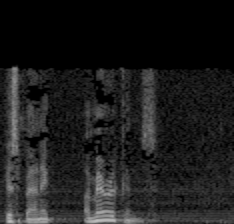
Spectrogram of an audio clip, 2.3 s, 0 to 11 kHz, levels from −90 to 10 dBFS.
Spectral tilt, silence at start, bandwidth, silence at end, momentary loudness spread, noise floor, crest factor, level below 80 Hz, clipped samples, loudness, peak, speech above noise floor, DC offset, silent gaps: -5.5 dB/octave; 0.05 s; 8 kHz; 0.8 s; 19 LU; -59 dBFS; 18 dB; -66 dBFS; under 0.1%; -27 LUFS; -12 dBFS; 32 dB; under 0.1%; none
